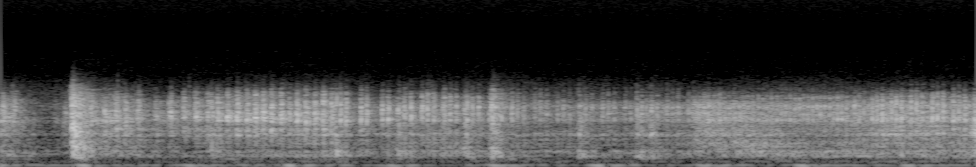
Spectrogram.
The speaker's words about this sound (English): Maybe you better stop and let me have a look under the hood. All right. Shall I turn off the motor? No, no, no, not yet.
